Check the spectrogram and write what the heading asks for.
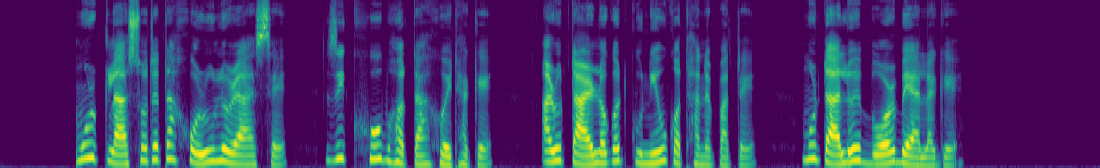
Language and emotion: Assamese, sad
